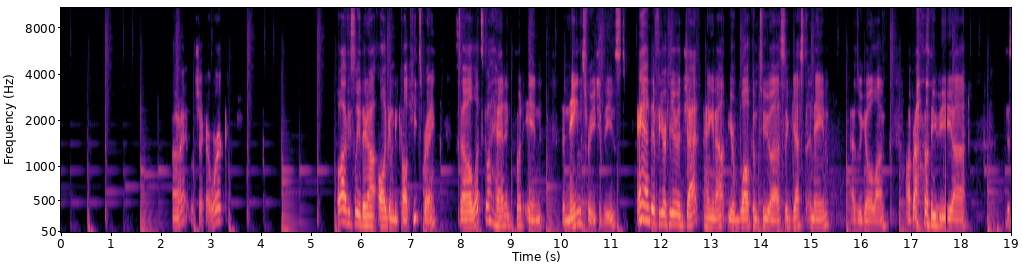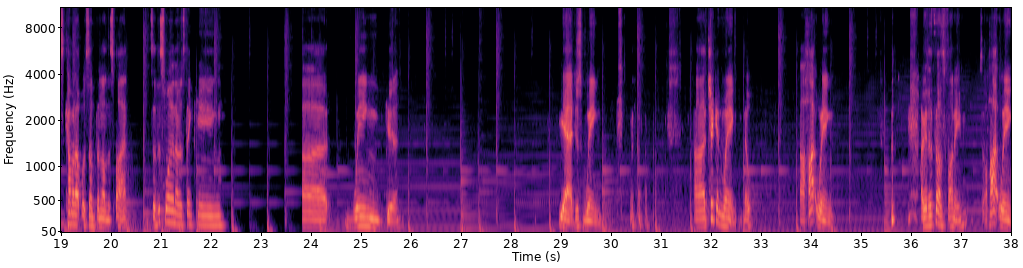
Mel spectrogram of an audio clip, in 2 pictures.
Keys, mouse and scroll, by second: 0.7 Tab, 2.0 d, 4.3-7.5 typing, 9.6 Tab, 13.9 alt+click, 14.2-15.5 typing, 17.1 click, 18.0 a, 18.5 s, 19.1 middle click, 20.4 click, 27.2 shift+w, 27.4 i, 28.8 Caps_Lock, 29.4 Caps_Lock, 30.0 shift+w, 30.3 i, 31.5 Caps_Lock, 32.6-33.5 typing, 37.0-38.0 typing.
